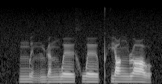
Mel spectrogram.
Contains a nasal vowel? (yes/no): no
